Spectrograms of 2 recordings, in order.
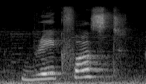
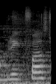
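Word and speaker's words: breakfast: ब्रेकफास्ट। आप ब्रेकफास्ट बोलते हैं, ये गलत प्रोनाउंसिएशन है। ब्रेक फास्ट नहीं बोलना है आपको, बोलना है ब्रेकफास्ट, ब्रेकफास्ट, ब्रेकफास्ट नहीं ब्रेकफास्ट।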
